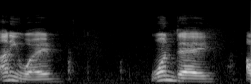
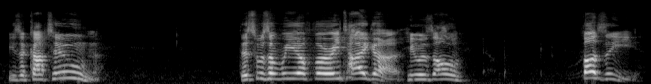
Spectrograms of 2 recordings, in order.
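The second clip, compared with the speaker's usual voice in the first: high, loud mock-bewildered protest; incredulous insistence; 8 semitones higher, 8 dB louder than usual. Storyteller arguing that this tiger was no cartoon, incredulous insistence. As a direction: insist on it, pitched right up and loud.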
